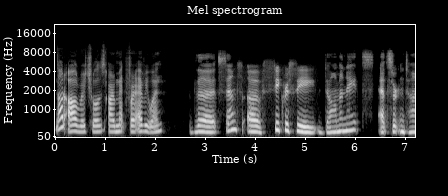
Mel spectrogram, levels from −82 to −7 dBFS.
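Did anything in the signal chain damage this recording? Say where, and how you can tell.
Yes, at the radio receiver stage: the speech shows digital radio blending to analogue from 3.28 s to 5.37 s. The receiver lost its digital stream and cross-faded over 286 ms to the station's AM broadcast, then back. On a spectrogram, a faint broadband hiss floor appears in that span roughly 40 dB below the speech. The waveform shows a level step of about 1 dB at each blend.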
